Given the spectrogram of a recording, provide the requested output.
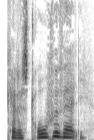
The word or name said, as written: katastrofevalg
